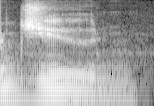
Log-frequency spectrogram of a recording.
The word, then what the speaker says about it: Dune: Wait, is it Dune or June? Dune. How do you pronounce it? Dune. Pronunciation. Dune, Oh, wait. June, Okay. British and American have a different pronunciation.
